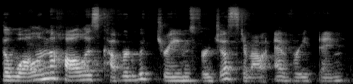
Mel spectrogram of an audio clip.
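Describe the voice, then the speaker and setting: A woman teacher reading aloud to young children in an expressive, playful, dramatic way. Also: on the low side, a little fast, echoey room.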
